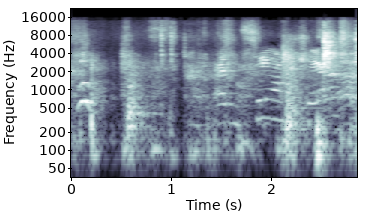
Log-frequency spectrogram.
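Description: A dog whimpers and yips in short, high, wavering cries mixed with panting, close by, while people talk over and around the sounds.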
